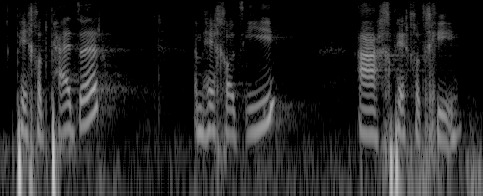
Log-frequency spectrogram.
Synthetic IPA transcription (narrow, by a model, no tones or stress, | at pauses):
pʰeχɔd̥pʰɛdər | əmɦeχɔdiː | aχpʰeːχɔd̥χiː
